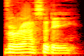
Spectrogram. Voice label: "veracity", American English

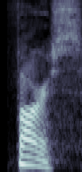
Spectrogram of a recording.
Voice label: "farce", American

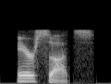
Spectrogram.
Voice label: "ersatz", English

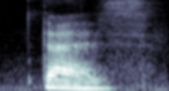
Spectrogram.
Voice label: "does", American English; easypronunciation

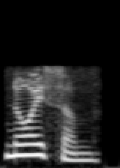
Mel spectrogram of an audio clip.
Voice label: "noisome", English

